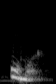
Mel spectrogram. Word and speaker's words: humor: Humor, for example, we write it in the very same way, but we pronounce it as humor.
